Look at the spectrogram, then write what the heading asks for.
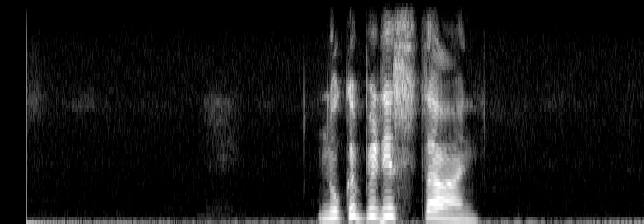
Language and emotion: Russian, angry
